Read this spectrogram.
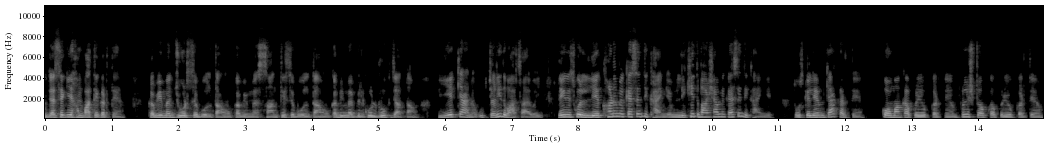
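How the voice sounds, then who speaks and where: A man's voice: high-pitched, a little mellow. Man tutoring casually, dull lo-fi sound. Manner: explains with rhetorical questions, often adds "ठीक है". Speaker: tutor explaining exam topics. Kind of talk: casual lecture.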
